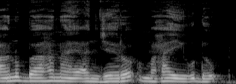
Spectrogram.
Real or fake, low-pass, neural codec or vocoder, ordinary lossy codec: real; none; none; none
